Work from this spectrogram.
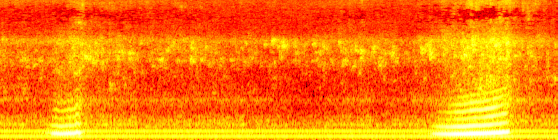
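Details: Sleeping female pet cat snoring: two low, rising, buzzy-toned breaths with faint harmonics, the second longer, about four seconds apart, over a steady low electrical hum.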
